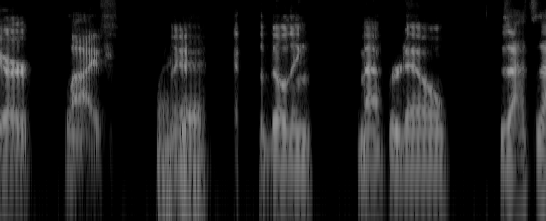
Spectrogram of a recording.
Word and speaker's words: Beaudreau: So, so I grew up I grew up in California. and we say we said.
